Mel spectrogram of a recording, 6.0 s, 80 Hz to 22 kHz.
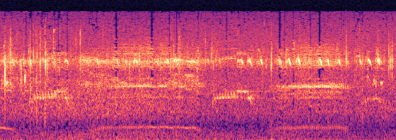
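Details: In Oamaru, New Zealand, on 27 October 2023, little blue penguins at feeding time call in long, slightly wavering harmonic tones, repeated with pauses, mixed with higher overlapping notes and steady low ambient rumble.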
